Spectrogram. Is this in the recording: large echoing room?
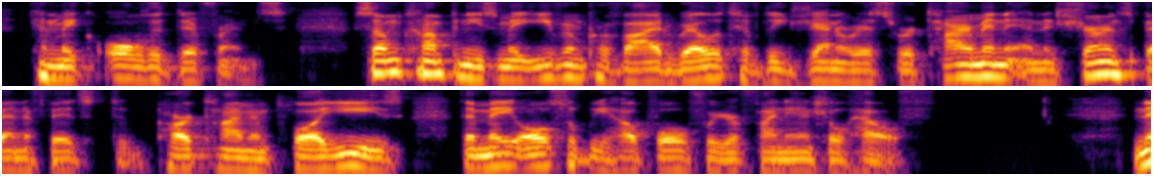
no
